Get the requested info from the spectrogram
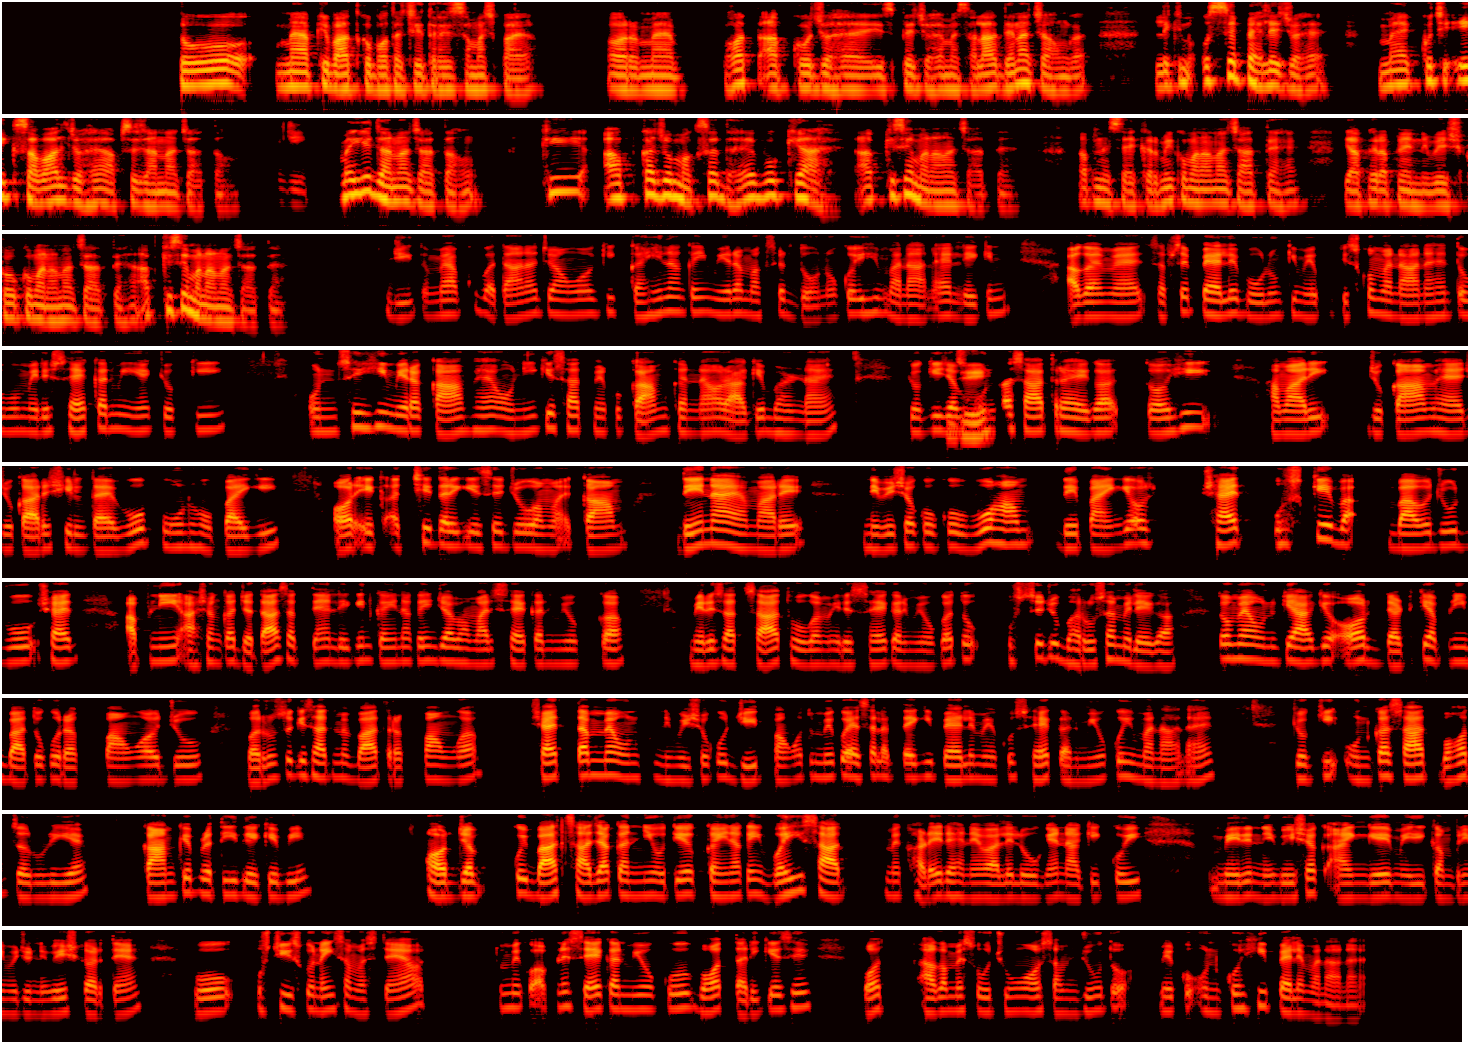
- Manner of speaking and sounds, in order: none
- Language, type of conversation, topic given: Hindi, advice, सहकर्मियों और निवेशकों का भरोसा और समर्थन कैसे हासिल करूँ?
